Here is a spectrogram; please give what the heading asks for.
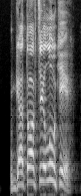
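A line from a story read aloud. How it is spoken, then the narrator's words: Barked. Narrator (Russian): рявкнул Лео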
